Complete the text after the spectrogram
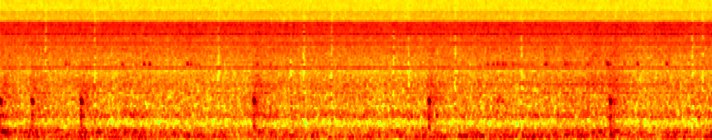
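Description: A game console menu gives a soft short blip with each move.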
